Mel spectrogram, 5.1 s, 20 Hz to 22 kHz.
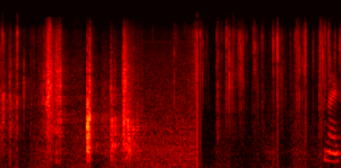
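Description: Boxes of Jamila henna powder, Summer Crop 2010, in foil packaging being opened: close cardboard and foil crinkling and tearing in short bursts, with a brief pause midway.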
